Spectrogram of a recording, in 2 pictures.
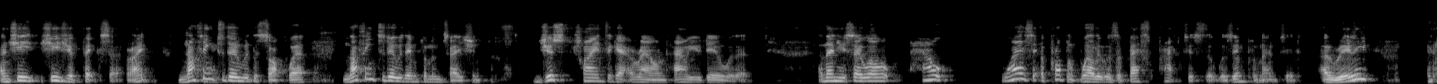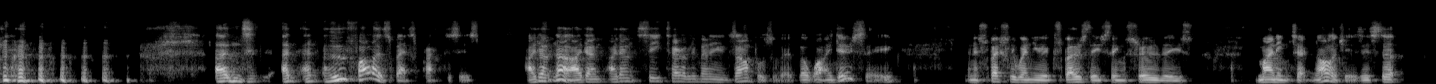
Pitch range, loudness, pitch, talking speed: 125-195 Hz, -25 LUFS, 165 Hz, 180 wpm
